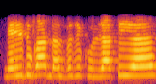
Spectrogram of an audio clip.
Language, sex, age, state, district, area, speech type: Hindi, female, 30-45, Uttar Pradesh, Azamgarh, rural, conversation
